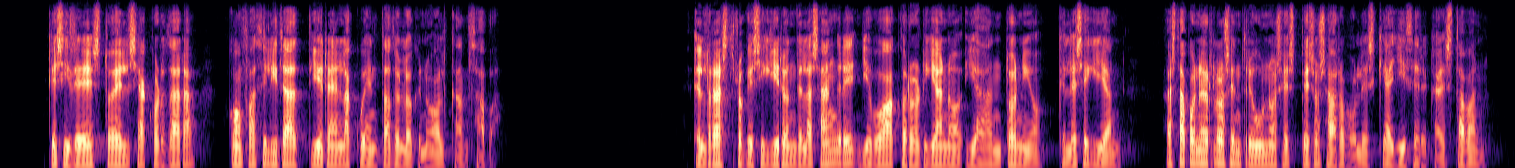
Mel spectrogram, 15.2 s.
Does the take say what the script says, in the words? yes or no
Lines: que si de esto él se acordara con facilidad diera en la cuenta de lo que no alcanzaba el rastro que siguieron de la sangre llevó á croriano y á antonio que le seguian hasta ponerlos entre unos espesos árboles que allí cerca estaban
yes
